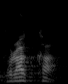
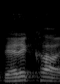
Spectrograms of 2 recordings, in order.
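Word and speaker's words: ברכה: 여기서 복이라고 하는 단어는 브라카, 또 다른 복음에선 베레카 이렇게 발음이 되는데요.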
